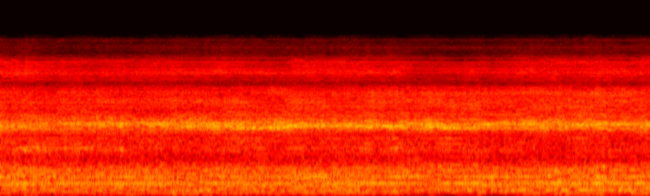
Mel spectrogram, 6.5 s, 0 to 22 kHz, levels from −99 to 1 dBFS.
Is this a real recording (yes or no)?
no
